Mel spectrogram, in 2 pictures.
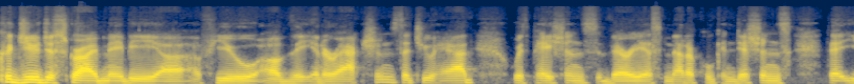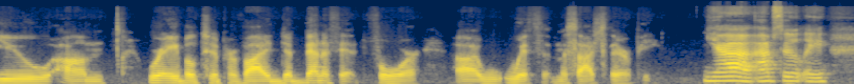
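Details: Adult speaker; normal speech.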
